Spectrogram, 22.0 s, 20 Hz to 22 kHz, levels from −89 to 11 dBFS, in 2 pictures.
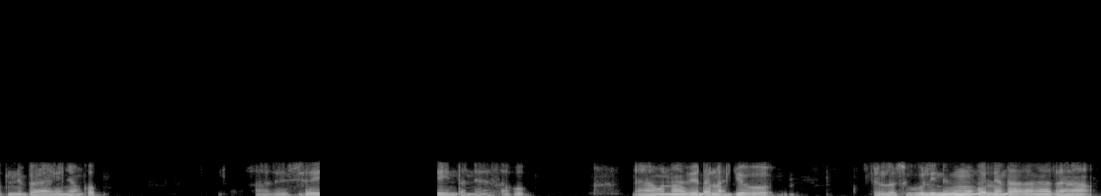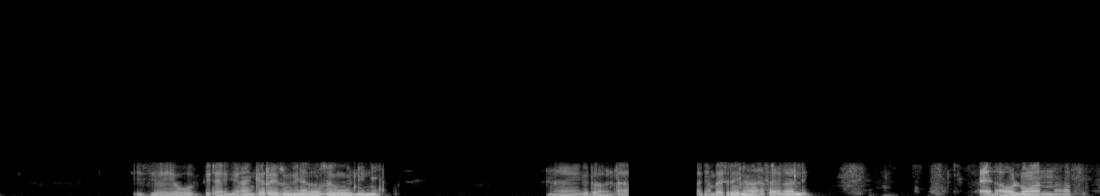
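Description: Throughout, the speech passes through the iLBC codec, a narrowband VoIP coder that codes each frame's excitation independently of the last. The band runs from about 150 Hz to 3.5 kHz, and nothing reaches above 3.5 kHz, so the sound is boxed-in and telephone-like. The coding damage is plainly audible as a rough, slightly synthetic grain, and the frame rhythm fits iLBC's 30 ms mode at about 13.3 kbps.

At 3.20 s there is a playback stall, likely because the player ran short of data or its thread was blocked. The output falls silent mid-flow for about 1.19 s, until 4.39 s, and then resumes.

From 4.39 to 7.39 s the player works off the backlog with time-compressed catch-up. It cuts out short slices and cross-fades the remainder, so the speech runs at 1.25 times normal speed while keeping its pitch. The pace sounds hurried.

A second playback stall begins at 17.30 s and leaves a gap of about 0.69 s before the sound returns at 17.99 s.

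Catch-up follows from 17.99 to 18.67 s. This time it is faster, at 2.0 times speed, so a short stretch rushes past at double pace.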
